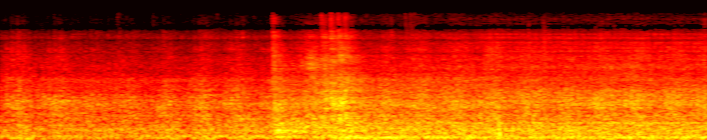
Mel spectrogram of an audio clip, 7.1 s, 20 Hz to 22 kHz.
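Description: Swaraj 960 FE tractor's diesel engine running steadily with a low rumble, with a brief louder clatter about three seconds in.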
